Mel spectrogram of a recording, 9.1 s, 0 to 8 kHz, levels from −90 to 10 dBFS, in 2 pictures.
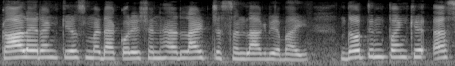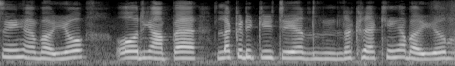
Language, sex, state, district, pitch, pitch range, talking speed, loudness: Hindi, female, Haryana, Rohtak, 260 Hz, 245-285 Hz, 185 wpm, -18 LUFS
